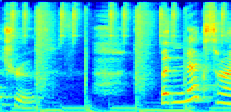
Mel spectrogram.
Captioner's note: sighs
